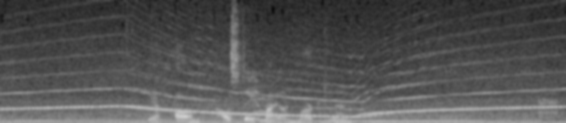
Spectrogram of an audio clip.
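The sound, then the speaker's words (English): A loud emergency siren wails steadily throughout during a pursuit in Grapeseed, its pitch sliding slowly down and then back up, while a person speaks briefly over it partway through. “I'm confused, I can't hear over to the sirens.”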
